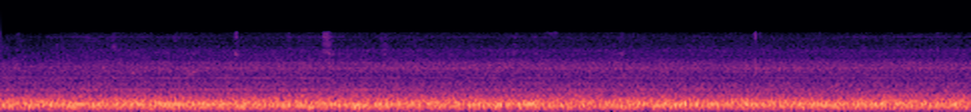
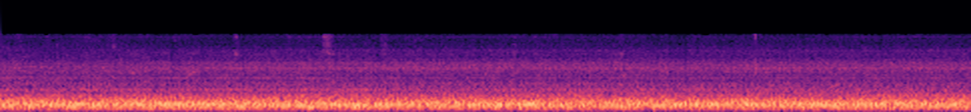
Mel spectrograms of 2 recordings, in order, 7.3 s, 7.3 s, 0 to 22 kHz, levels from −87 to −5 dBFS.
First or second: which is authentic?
first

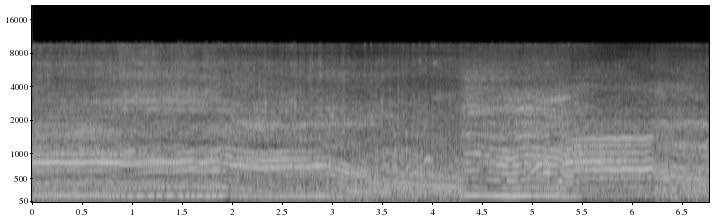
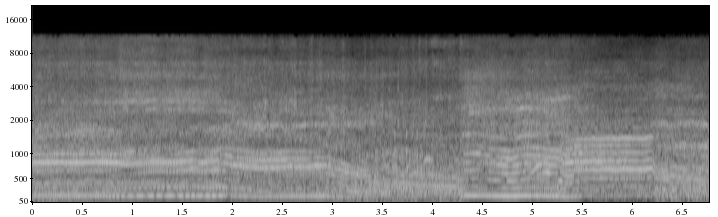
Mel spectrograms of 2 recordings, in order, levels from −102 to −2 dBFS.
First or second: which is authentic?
first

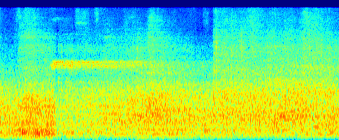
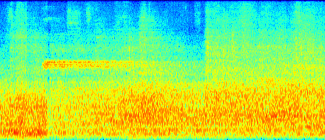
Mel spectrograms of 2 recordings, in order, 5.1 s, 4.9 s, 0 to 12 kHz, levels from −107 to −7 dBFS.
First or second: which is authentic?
second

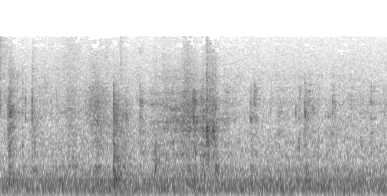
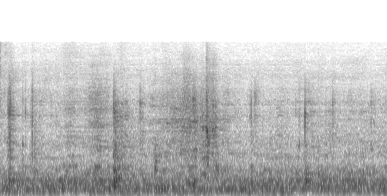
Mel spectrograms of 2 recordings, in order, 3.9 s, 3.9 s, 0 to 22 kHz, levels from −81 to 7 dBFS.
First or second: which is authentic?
first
